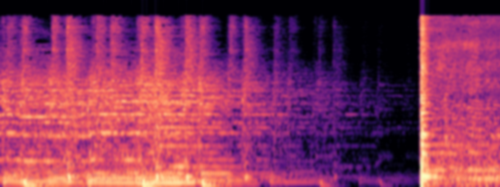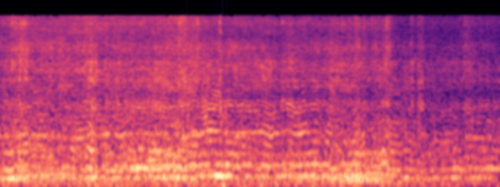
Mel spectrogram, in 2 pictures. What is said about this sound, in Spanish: escuchan ese sonido, ¿les parece familiar? El zumbido de la abeja. Y no parece el ruido de una sola, sino más bien suena como toda una colmena.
